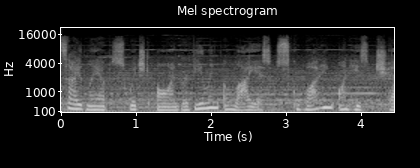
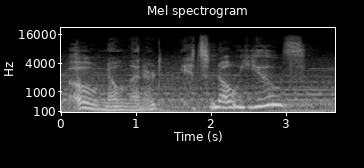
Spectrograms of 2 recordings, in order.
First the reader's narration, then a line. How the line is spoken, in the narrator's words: Elias squealed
